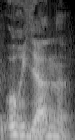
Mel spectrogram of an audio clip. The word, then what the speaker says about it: Orion: Alors oui, ça s'appelle Oriane, qui s'écrit Orion.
